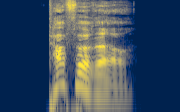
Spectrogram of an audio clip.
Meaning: inflection of taff: 1. strong/mixed nominative masculine singular comparative degree 2. strong genitive/dative feminine singular comparative degree 3. strong genitive plural comparative degree
- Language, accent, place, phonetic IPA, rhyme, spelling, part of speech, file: German, Germany, Berlin, [ˈtafəʁɐ], -afəʁɐ, tafferer, adjective, De-tafferer.ogg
